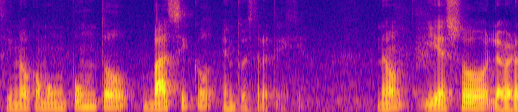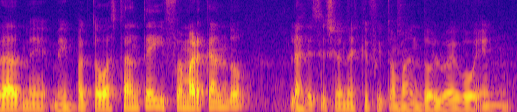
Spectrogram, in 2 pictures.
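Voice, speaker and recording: A man from Ecuador in his forties, talking through his career in a relaxed interview, with lots of fillers, restarts and tag questions. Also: medium pitch, moderate pace, gravelly. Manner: conversational, many fillers and self-corrections, tag questions. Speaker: guest executive. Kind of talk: interview conversation.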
